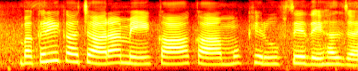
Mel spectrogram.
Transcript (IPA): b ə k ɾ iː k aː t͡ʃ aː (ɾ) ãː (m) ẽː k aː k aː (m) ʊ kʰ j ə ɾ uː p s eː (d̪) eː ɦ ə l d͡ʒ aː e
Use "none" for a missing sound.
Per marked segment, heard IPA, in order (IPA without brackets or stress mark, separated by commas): ɾ, m, m, d̪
